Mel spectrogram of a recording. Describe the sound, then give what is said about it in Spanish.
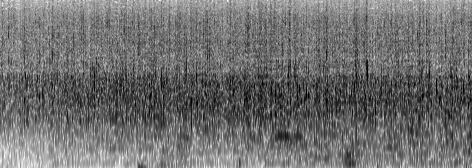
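Bullfight audience applauding to encourage the matador, a loud, continuous wash of clapping from a large crowd that stays steady and dense throughout. “No fue con convicción, cogió hueso, pero el público le anima.”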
